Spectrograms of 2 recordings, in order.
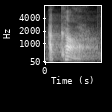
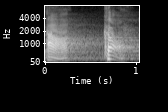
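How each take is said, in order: First: The article runs smoothly into the next word. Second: The two words are said separately with a break. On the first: The speaker calls it right. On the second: The speaker calls it wrong.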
